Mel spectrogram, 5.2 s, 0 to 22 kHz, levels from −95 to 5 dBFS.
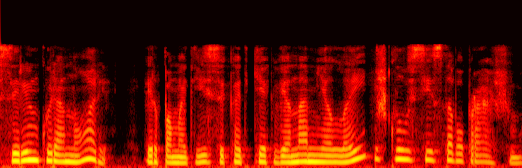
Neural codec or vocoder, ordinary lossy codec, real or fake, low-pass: codec, 16 kHz, 16 kbps, FunCodec, trained on LibriTTS, 50 frames a second; AAC, 32 kbps; fake; 7.2 kHz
